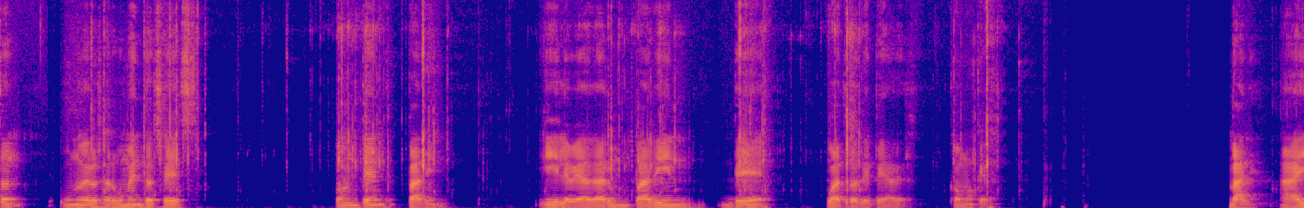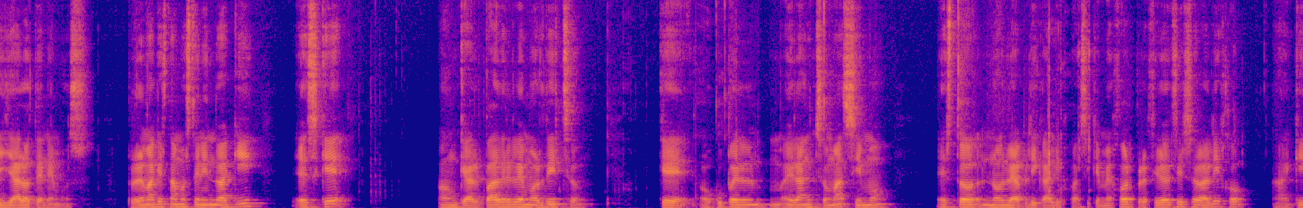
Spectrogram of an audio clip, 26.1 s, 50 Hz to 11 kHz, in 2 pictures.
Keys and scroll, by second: 4.3 Return, 9.8 alt+super+l, 23.6 super+x.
